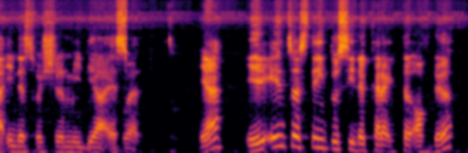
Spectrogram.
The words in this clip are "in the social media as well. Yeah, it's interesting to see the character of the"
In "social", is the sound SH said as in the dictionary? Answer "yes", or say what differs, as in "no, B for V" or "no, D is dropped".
yes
